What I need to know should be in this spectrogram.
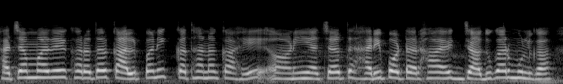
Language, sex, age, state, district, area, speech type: Marathi, female, 30-45, Maharashtra, Mumbai Suburban, urban, spontaneous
